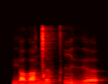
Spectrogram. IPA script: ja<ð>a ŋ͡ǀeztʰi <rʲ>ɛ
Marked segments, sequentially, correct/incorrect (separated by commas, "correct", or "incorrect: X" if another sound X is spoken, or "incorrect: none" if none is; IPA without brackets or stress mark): correct, correct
